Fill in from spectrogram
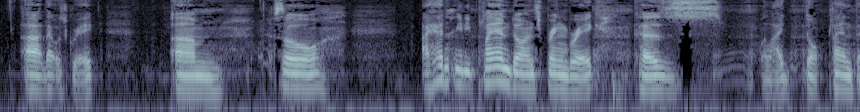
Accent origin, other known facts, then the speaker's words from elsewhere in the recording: United States; I'm dirty. I'm American. Demographically, I'm unsuited.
